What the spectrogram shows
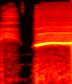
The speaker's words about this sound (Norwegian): Kan du prøve på en ting, da? Kan du ja. prøve å plystre?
